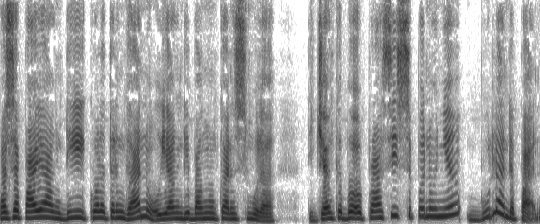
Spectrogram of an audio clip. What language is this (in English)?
Malay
